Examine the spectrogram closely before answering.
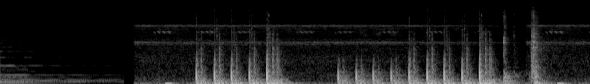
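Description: Fast, repeated knocking on a closed door in runs of quick strikes, going unanswered, after background music fades out.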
